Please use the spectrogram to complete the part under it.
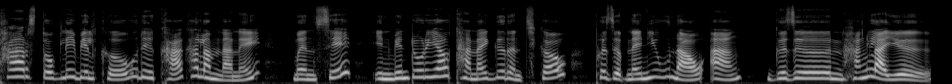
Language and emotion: Bodo, happy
